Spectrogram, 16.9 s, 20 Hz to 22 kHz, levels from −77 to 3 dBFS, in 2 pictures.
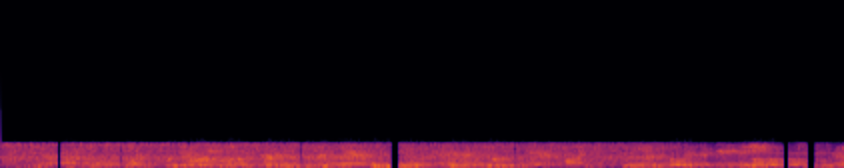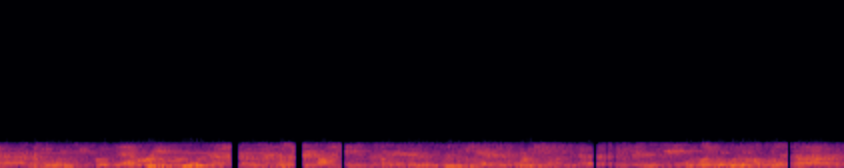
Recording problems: off-mic speech; far
room echo; noticeable; dies away in 0.6 s
phone-call audio; nothing above 3 kHz
chatter from many people; very loud; throughout; 2 dB above the speech
choppy; occasionally; 3% of the speech affected

